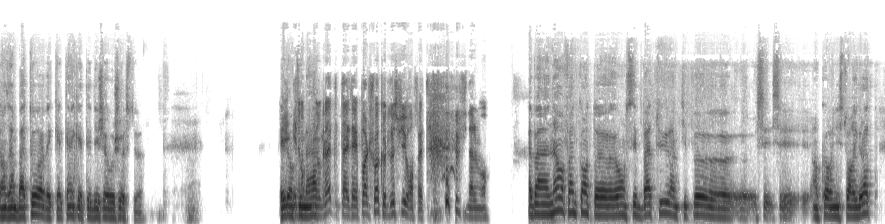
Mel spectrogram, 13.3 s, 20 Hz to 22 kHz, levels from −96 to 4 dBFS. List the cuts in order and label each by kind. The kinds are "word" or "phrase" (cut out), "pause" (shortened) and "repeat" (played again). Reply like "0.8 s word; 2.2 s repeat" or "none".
none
